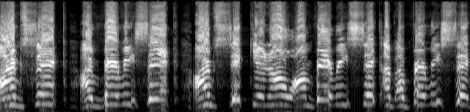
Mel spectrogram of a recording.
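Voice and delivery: very high, very loud screaming. Retelling a film scene, imitating a domineering mother screaming at her daughter. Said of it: "She just scream-".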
